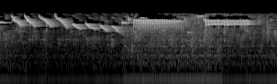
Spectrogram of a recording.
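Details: Pet canary song with about ten quick descending whistled slurs in a row, then a loud buzzing trill and another rolling trill before fading.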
